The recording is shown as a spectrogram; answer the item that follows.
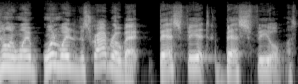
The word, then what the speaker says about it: Rhoback: That's spelled RHOBACK, Roback, not row forward. That's 20% off all performance polos, shorts, and more with the code Auburn20. Appreciate Roback sponsoring the show.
